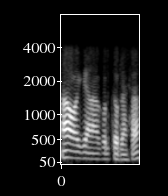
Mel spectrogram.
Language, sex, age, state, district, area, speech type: Tamil, male, 18-30, Tamil Nadu, Pudukkottai, rural, conversation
